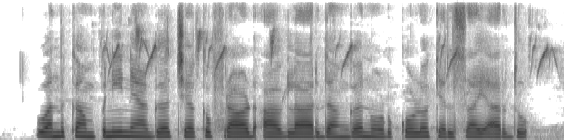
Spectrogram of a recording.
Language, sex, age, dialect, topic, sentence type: Kannada, female, 18-24, Dharwad Kannada, banking, statement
